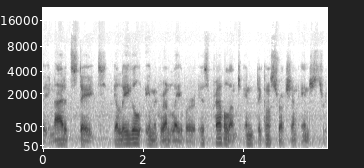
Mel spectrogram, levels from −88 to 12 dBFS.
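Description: At 2.41 to 2.43 s, before "labor is prevalent in", a rough, noisy patch with no gap: a lost packet rebuilt from error correction's low-bitrate copy.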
